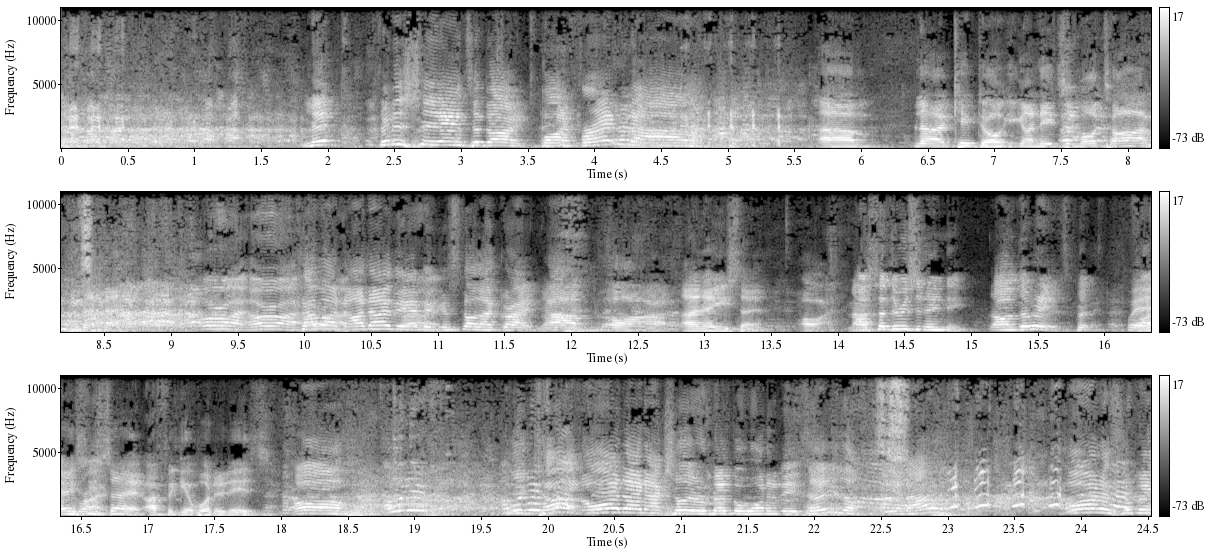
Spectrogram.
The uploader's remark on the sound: SYDNEY! Big live podcast and stand-up show.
